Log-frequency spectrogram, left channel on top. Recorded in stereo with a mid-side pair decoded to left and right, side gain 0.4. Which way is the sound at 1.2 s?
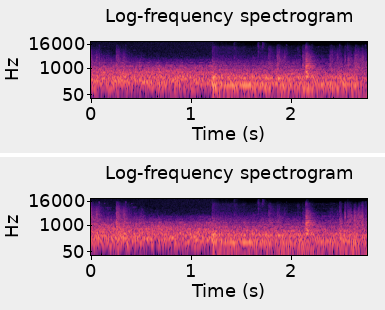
5° left.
